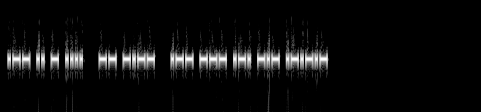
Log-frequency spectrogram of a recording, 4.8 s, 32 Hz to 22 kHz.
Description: Morse code, heard as a keyed tone, about 46 wpm, 700 Hz. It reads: WITH MY WORK.
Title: Sentences from Top 1000 Words - Review Part 6 - 50wpm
